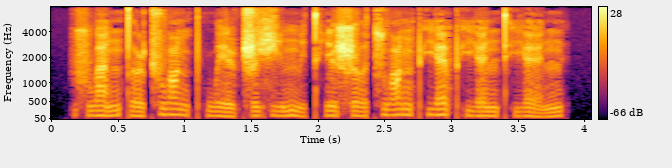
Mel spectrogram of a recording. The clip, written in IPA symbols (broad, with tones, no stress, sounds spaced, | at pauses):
ʂ w a˧˥ n t̪ ɤ˨˩ ʈ͡ʂ w ɑ˥˩ ŋ pʰ w e˨˩ ɪ̯ ʈ͡ʂ ɤ˦ ɕ i˧˥ m i˨˩ t̪ʰ i˧˥ ʂ ɤ˧˥ t͡s w ɑ˥ ŋ pʰ j ɛ˥ pʰ j ɛ˧˥ n t̪ʰ j ɛ˨˩˦ n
